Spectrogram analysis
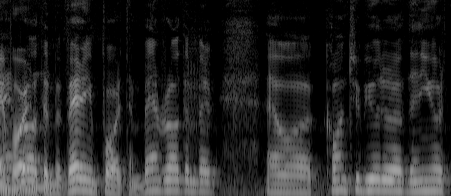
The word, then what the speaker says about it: Rothenberg: Ben Rothenberg, contributor of the New York Times.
